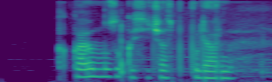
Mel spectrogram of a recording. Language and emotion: Russian, neutral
